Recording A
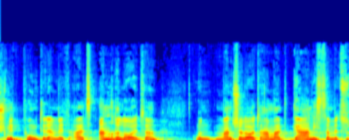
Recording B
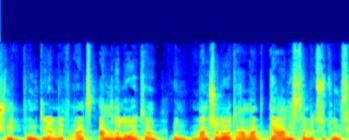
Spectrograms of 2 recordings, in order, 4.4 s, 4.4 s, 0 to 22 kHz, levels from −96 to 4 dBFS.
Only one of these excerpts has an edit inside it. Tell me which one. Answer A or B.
B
